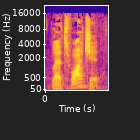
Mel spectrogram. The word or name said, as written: let's watch it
